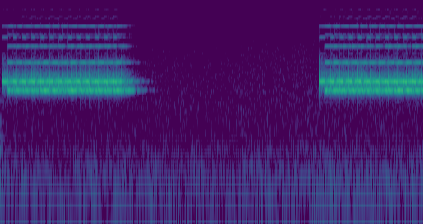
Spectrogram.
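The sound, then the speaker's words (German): A telephone call to a bookshop outside its opening hours rings twice, a steady electronic trill with a pause of almost three seconds between rings; the second ring is cut off. Faint low background noise, no voices. “Sie rufen leider außerhalb der Öffnungszeiten an. Bitte versuchen Sie es später noch einmal.”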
